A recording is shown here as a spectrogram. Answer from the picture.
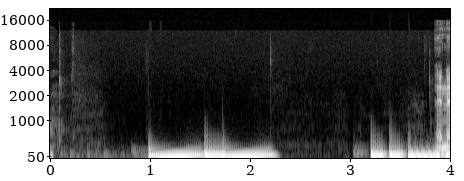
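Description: Synth bass line playing in deep, low notes with its top end cut away, a processed low-end loop under a gentle high-cut filter. A sustained phrase starts about a second in and stops, then a run of short rhythmic notes follows near the end.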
